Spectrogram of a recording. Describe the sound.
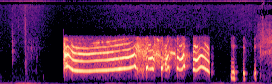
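A voice imitates a mariachi cry: one long, loud, rising wail, then a warbling trill and a few short, sharp yelps, without other talk.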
